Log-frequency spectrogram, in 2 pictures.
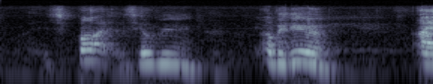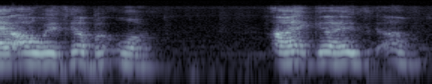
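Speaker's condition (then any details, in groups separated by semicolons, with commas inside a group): Cerebral palsy; lifelong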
